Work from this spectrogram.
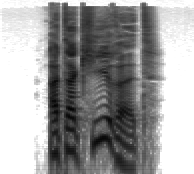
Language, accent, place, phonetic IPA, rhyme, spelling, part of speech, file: German, Germany, Berlin, [ataˈkiːʁət], -iːʁət, attackieret, verb, De-attackieret.ogg
- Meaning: second-person plural subjunctive I of attackieren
